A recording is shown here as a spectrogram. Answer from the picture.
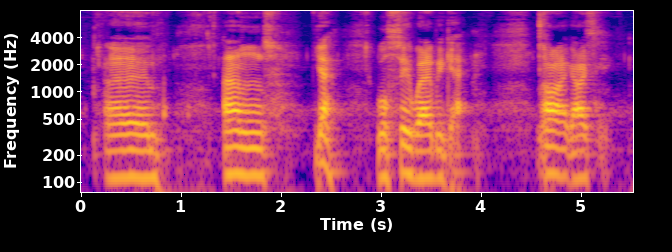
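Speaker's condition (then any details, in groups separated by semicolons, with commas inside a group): No condition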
